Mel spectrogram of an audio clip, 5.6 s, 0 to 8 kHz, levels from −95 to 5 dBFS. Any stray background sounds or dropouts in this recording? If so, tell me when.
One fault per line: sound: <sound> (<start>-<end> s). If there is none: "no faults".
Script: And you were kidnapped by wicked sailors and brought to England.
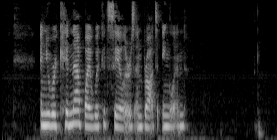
no faults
